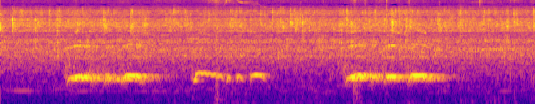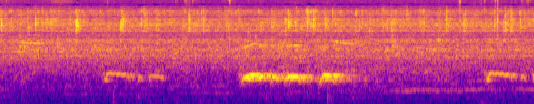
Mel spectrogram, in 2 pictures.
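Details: Local zebra dove song recorded during rain: paired phrases of a rippling trilled coo followed by a short upturned note, repeated about every two and a half seconds.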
